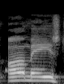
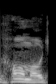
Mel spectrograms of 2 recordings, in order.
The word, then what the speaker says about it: Hommes: Vogue Hommes Japan. – Vogue Homo Japan. Yeah. – It ain't Vogue Homo Japan, okay? H-O-M-M-E-S. How do you figure that's homo? – Well, I mean, it means homo.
